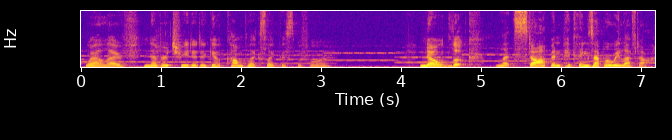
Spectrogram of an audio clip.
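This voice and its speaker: A woman's voice: mid-range voice, unhurried, music in the background, natural voice. A woman playing a composed, earnest psychoanalyst in an old-time radio play, probing and insistent with a patient she cares for. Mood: wry, composed. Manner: insistent, probing, clinical yet affectionate. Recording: live radio play with background noise.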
